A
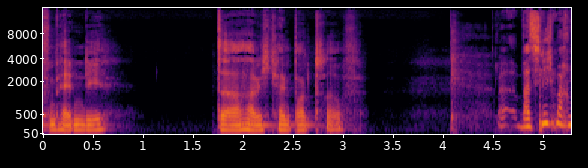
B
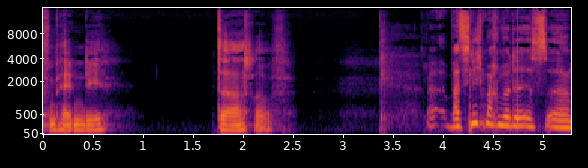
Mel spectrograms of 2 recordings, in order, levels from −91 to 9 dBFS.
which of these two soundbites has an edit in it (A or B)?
B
